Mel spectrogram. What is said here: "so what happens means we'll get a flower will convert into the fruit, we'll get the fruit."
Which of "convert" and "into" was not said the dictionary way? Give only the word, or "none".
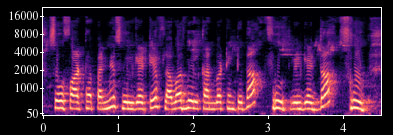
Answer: none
